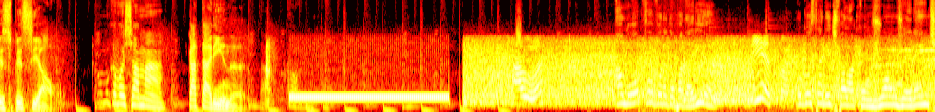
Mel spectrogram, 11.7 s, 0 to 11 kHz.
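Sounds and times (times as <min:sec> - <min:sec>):
speech: 0:00.0 - 0:03.2, 0:06.4 - 0:06.8, 0:07.7 - 0:11.6
telephone dial tone while placing a prank call to a bakery: 0:03.6 - 0:05.6.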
